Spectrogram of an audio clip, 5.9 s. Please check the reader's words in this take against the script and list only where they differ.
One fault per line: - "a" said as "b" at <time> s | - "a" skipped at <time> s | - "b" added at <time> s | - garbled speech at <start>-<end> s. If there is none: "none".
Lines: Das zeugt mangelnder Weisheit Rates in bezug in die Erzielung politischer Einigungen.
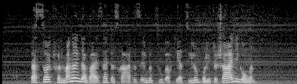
- "von" added at 1.1 s
- "des" added at 2.2 s
- "in" said as "auf" at 3.3 s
